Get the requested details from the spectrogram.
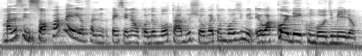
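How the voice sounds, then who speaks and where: A young woman vlogs from a country estate, chatting casually and playfully as she films. Her mid-range voice is expressive and quick-paced.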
